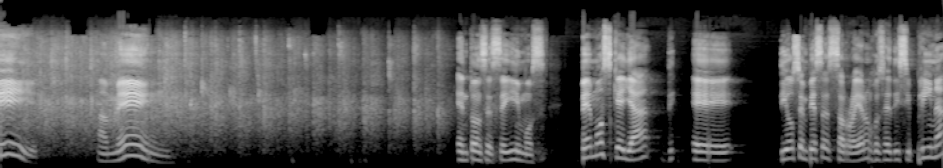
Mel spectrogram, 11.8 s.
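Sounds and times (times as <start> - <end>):
audience applauding: 0.0 - 6.2
speech: 1.2 - 2.2, 5.7 - 9.2, 9.8 - 11.7.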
